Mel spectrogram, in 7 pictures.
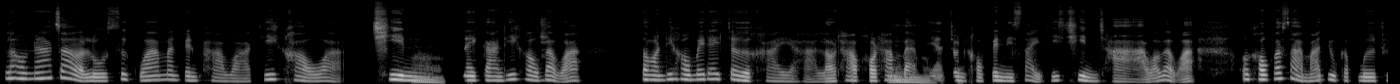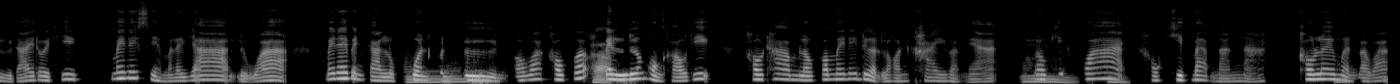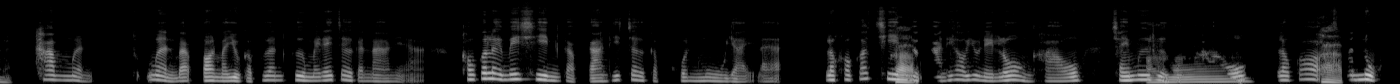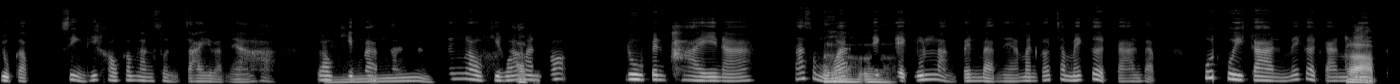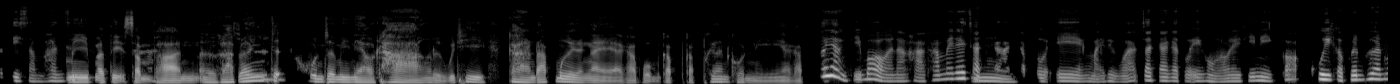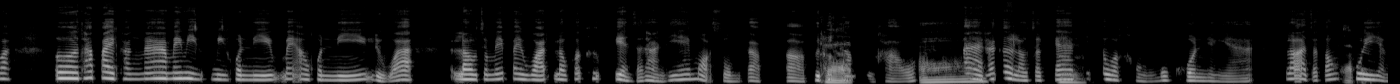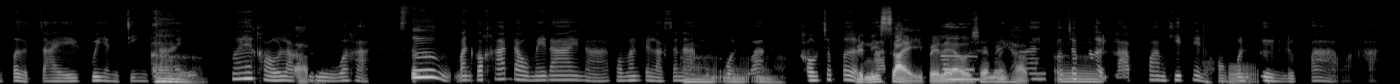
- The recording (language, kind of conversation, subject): Thai, podcast, เคยมีประสบการณ์ที่มือถือทำลายบรรยากาศการพบปะไหม?
- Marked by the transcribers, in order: other background noise; tapping; drawn out: "อ๋อ"; drawn out: "อืม"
